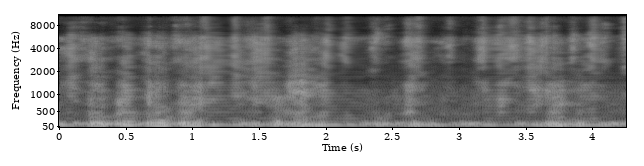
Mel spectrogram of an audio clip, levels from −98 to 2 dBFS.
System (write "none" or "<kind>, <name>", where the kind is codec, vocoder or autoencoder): vocoder, Vocos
